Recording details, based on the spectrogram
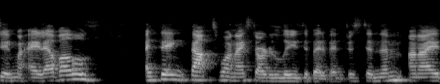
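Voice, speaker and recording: A woman speaks with a Northern Irish accent at a fairly quick pace, her tone bright and sharp. Her pitch varies in an ordinary way over a quiet background. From Northern Ireland, countryside. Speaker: air force veteran and author. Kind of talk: interview.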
